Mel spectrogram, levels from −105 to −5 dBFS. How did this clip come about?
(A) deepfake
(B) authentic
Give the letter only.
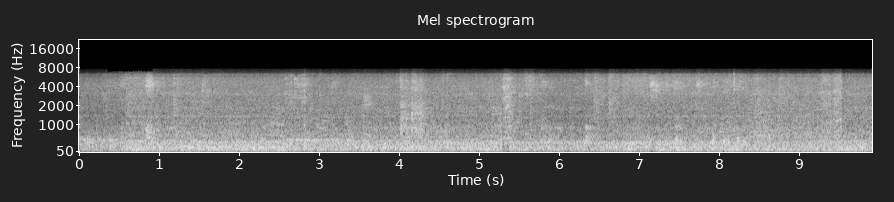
B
